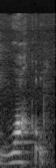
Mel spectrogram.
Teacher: After the F is an O, which is a broad vowel, so the BH will be pronounced like a W and not a V, so it's wakal.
